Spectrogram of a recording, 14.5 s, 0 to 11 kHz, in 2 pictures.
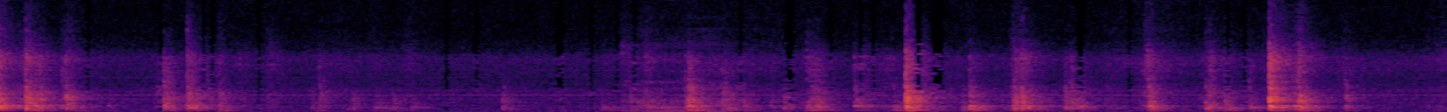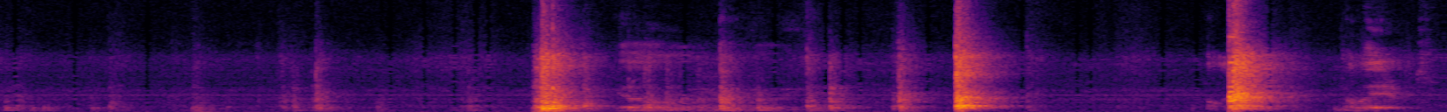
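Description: Molded plastic parts of a Step2 toddler chair being handled and fitted together, a scatter of light clicks and knocks, then three loud sharp knocks near the end as pieces are pressed or banged into place.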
